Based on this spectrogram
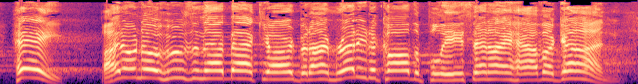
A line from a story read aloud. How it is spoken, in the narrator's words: my neighbor Jesse yells out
